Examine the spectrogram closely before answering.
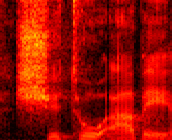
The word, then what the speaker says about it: Shuto Abe: It's like in Japanese names, it's all like 2 letters as a syllable, and they're all short. There's no like elongated like vowels or anything like that. So Abe, it would be Shu Uto Abe. Shu Uto Ut Sh Ut O Shuto Abe.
